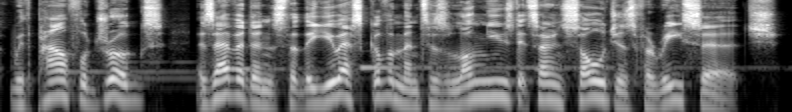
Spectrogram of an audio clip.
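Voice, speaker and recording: Man narrating a mystery documentary over music. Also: medium pitch. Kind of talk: scripted documentary storytelling narration. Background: background music.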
